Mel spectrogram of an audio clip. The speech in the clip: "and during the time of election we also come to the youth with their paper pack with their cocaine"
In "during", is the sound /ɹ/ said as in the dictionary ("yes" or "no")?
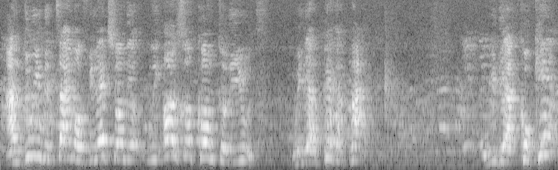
no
